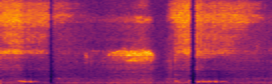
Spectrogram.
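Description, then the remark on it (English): A man snoring with a throaty, warbling coo like a pigeon, two short gurgling bursts set against a steady background hiss, moderately loud. “think he had a pigeon stuck in his mouth.”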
